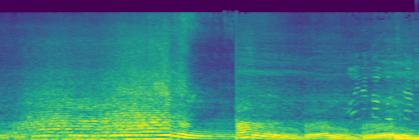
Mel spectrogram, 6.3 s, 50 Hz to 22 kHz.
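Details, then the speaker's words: Yamaha NMAX V2 scooter with 63 basic setup (previously bolt-on only): clean throttle blips rising and falling smoothly, no knock or rattle; engine quiet and healthy. "Goods na to, tahimik na yung makina."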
